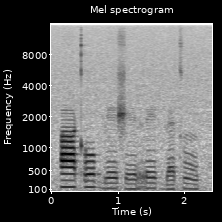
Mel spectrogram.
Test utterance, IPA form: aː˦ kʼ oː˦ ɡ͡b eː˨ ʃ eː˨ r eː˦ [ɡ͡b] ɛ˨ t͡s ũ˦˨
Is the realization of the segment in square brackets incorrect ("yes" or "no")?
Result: no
